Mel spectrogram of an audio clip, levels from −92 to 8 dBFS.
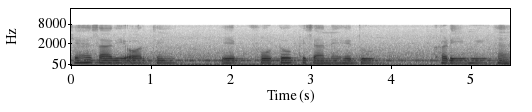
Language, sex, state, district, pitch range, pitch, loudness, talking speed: Hindi, male, Uttar Pradesh, Lucknow, 125-135 Hz, 125 Hz, -16 LUFS, 110 wpm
